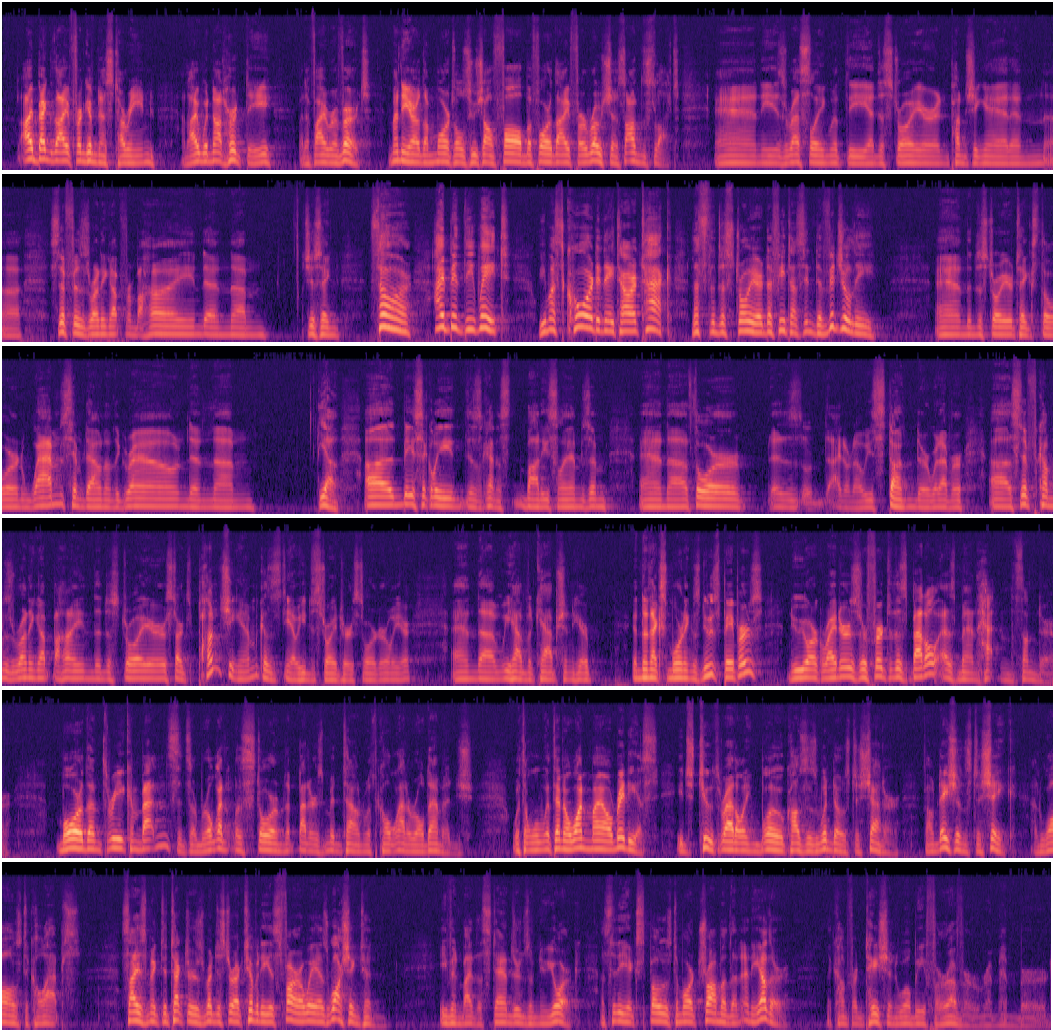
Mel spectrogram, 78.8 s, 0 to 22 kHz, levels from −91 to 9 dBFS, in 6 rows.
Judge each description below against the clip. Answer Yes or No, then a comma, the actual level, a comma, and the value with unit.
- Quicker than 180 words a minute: No, average, 155 wpm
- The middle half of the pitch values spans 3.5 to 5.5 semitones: Yes, average, 3.9 semitones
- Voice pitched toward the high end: No, low, 135 Hz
